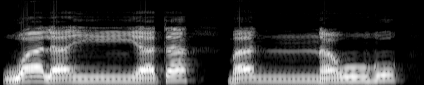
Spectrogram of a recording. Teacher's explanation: نون مشدد ہے، غنہ کریں گے، آواز ناک میں چھپائیں گے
